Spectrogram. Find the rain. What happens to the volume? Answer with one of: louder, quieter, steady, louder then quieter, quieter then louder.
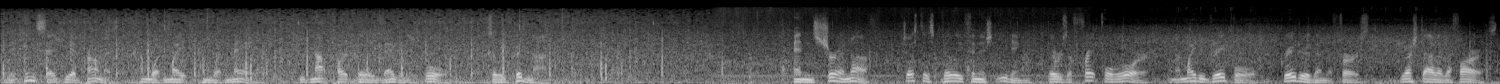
quieter.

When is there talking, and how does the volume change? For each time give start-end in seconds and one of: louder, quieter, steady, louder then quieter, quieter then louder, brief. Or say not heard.
0.0-5.7 steady
7.9-14.9 steady.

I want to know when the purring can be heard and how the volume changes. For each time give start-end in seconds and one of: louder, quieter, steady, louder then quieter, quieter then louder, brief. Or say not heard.
not heard.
